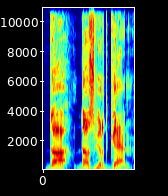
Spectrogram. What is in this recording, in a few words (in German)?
positive vocalization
